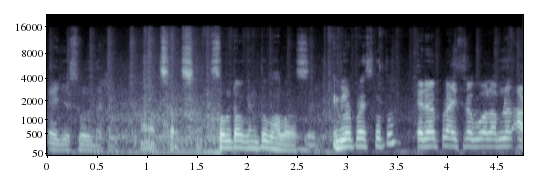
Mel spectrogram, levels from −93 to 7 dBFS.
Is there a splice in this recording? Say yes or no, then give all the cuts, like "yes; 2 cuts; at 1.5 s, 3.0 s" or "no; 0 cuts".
yes; 1 cut; at 2.7 s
